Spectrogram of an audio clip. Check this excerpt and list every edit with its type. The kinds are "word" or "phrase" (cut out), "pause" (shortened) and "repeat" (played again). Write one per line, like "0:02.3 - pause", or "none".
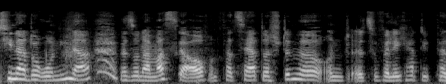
none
